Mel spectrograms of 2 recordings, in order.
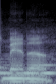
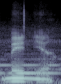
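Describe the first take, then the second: First: The word is said with two syllables. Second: The word is said with three syllables. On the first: This is the usual pronunciation. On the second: Someone else said it this way, perhaps to annoy.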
